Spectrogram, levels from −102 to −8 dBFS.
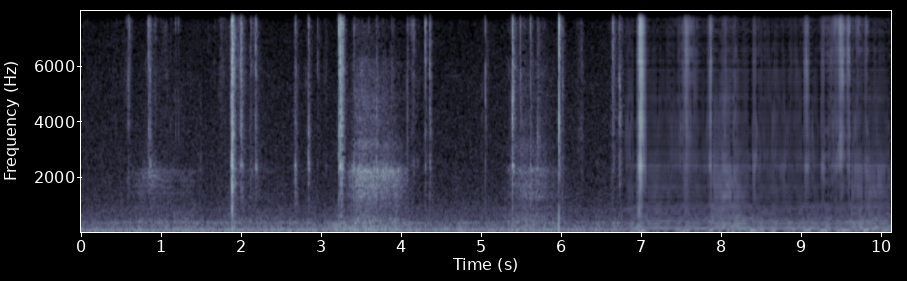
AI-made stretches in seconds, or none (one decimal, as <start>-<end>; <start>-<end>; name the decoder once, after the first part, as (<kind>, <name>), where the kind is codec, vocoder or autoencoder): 6.8-10.1 (vocoder, BigVGAN v2)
